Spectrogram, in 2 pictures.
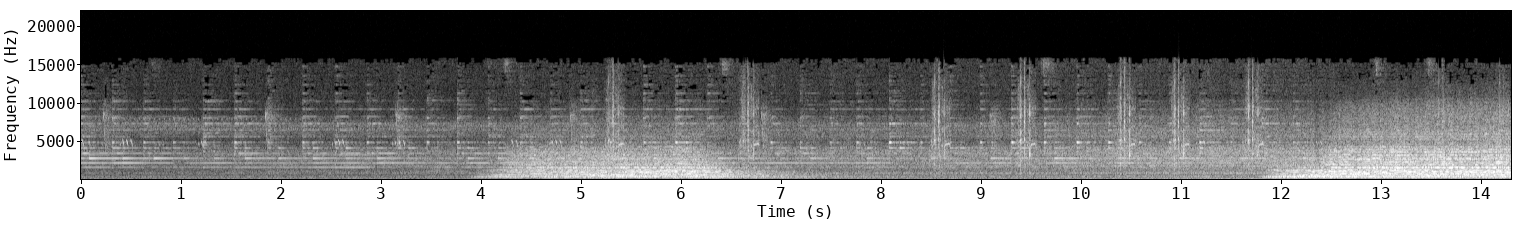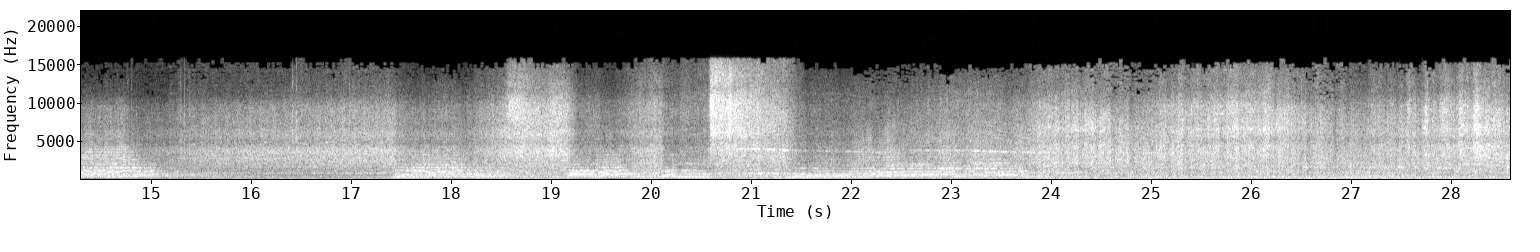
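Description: A diesel locomotive's air horn sounds two long blasts and then a run of shorter ones, each louder as the train nears. The train then runs past close by with a heavy rumble and the clickety-clack of wheels over rail joints.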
